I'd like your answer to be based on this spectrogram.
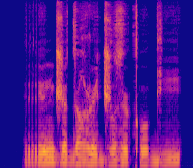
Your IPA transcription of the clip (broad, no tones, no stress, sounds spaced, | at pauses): r ɪ n d͡ʒ œ d ə˞ ʁ ɭ ɪ d͡ʒ o z ə˞ kʼ o ɡ i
